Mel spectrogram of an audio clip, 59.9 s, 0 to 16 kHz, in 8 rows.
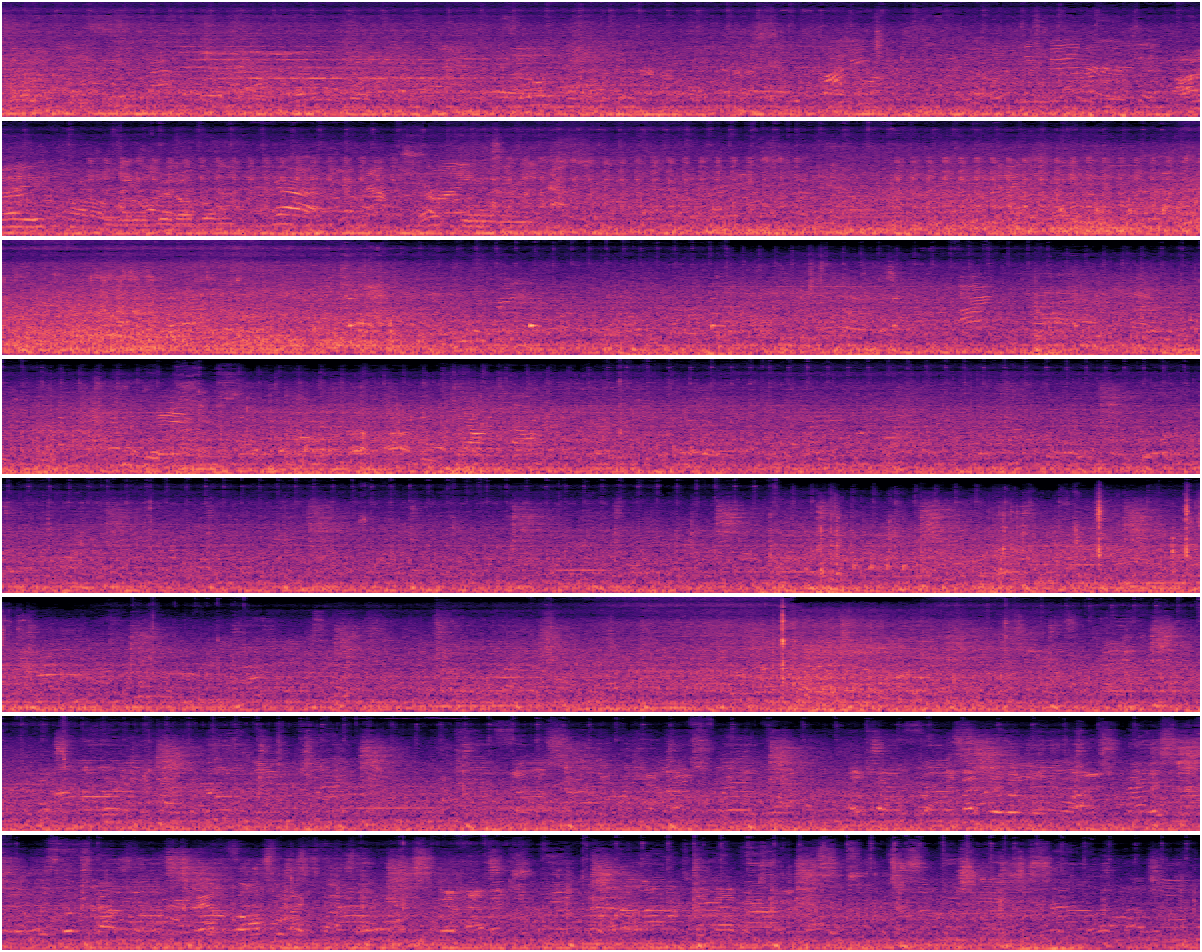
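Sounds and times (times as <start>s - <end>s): bicycle road noise: 0.0s - 59.9s
cars passing: 0.0s - 59.9s
indistinct voices: 0.0s - 59.9s.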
